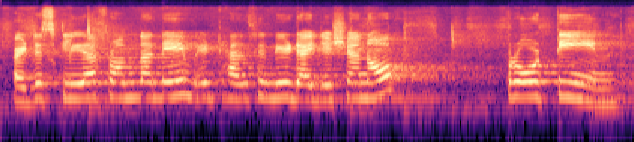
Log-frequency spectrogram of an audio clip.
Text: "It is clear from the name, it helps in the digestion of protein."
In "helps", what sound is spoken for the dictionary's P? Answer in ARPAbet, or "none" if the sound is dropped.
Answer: none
